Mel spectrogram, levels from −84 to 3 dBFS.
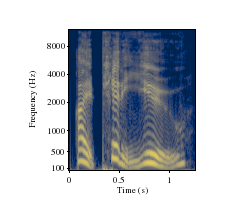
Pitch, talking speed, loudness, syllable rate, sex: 195 Hz, 145 wpm, -15 LUFS, 4.0 syllables/s, female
